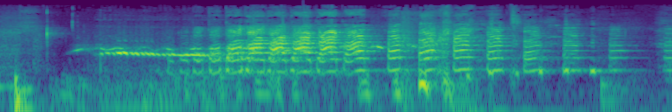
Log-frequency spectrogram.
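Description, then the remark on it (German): People in a room whistle and chirp in imitation of birds, a busy run of warbling, trilling calls, broken by bursts of laughter and a quick clap near the start. “Oh, so viel äh, Gezwitscher im Raum.”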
